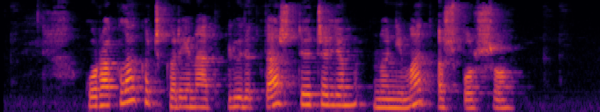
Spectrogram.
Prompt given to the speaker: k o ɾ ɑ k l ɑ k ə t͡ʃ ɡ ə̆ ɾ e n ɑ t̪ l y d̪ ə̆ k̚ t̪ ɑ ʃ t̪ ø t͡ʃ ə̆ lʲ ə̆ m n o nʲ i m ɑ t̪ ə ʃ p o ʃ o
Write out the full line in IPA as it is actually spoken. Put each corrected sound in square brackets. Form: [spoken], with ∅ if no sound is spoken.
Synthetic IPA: k o ɾ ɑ k l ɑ k ə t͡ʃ [k] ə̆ ɾ e n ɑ t̪ l y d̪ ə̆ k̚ t̪ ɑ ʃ t̪ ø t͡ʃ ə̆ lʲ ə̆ m n o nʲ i m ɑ t̪ ə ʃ p o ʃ o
